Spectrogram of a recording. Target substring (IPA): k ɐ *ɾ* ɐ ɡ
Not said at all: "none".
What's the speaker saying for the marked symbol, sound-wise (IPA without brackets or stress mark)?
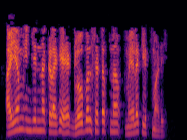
ɭ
